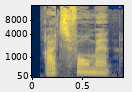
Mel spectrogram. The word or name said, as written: retsformand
